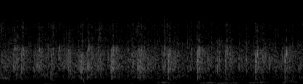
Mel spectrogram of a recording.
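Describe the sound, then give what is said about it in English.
An audience applauds the Lord in a steady, dense wash of applause, many hands pattering together at an even loudness for a few seconds, with no voices rising above it. “Applaud the Lord, and we'll get into Matthew 18.”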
